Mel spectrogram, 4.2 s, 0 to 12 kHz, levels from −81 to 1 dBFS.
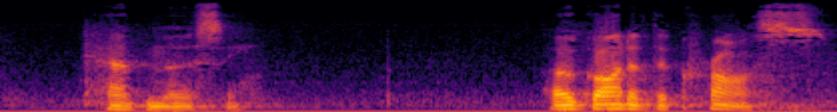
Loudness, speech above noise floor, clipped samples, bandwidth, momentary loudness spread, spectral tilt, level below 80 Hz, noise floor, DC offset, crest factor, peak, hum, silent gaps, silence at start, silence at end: -19 LUFS; 31 dB; under 0.1%; 11 kHz; 14 LU; -6 dB/octave; -52 dBFS; -49 dBFS; 1%; 22 dB; 0 dBFS; none; none; 0.4 s; 0 s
